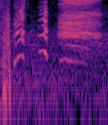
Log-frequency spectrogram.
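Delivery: gleeful high-pitched giggle; high squeal of a laugh. Real, not acted. Vlogger arriving home in the country, squealing laugh. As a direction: let out a delighted squealing laugh.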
